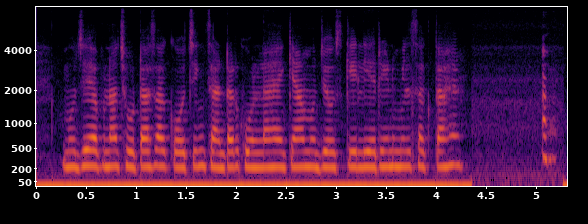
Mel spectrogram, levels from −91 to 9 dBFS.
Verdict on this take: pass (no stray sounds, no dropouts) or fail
fail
